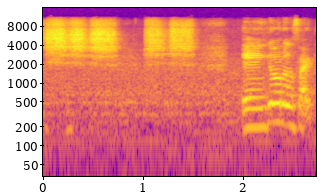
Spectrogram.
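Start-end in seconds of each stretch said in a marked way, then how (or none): 0.0-1.5 repeated voiceless shushing; imitated hushing. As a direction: shush someone who won't listen. Imitating New York hushing Yodeler.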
